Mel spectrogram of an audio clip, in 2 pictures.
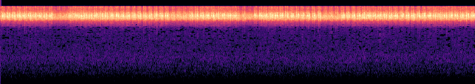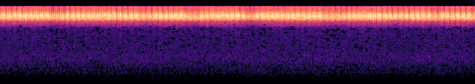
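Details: Crickets stridulating in a dense, continuous high-pitched trill that barely varies in level, with a soft hiss of lower background noise and no other clear sounds.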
